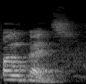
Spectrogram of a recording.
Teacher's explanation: अनुस्वार को जब हम सीखते हैं तो ये अंग की ध्वनि जो हमारी है वो अनुस्वार है और इसका उच्चारण नाक से किया जाता है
